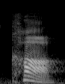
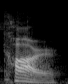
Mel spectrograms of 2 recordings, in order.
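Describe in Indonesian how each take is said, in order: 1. Bunyi r di akhir kata dihilangkan. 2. Bunyi r di akhir kata terdengar jelas. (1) "mereka menggunakan standar British" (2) "kalau American English ... Jadi jelas"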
